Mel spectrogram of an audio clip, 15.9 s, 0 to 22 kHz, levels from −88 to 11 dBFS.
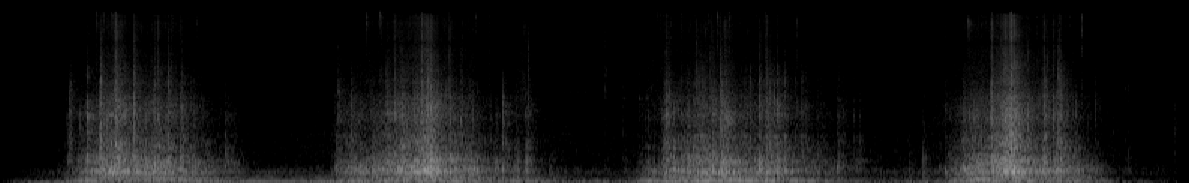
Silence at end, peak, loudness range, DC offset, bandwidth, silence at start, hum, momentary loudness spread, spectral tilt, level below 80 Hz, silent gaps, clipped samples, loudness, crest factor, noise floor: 1 s; -20 dBFS; 8 LU; under 0.1%; 16.5 kHz; 0.45 s; none; 25 LU; -6.5 dB/octave; -54 dBFS; none; under 0.1%; -42 LUFS; 24 dB; -77 dBFS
